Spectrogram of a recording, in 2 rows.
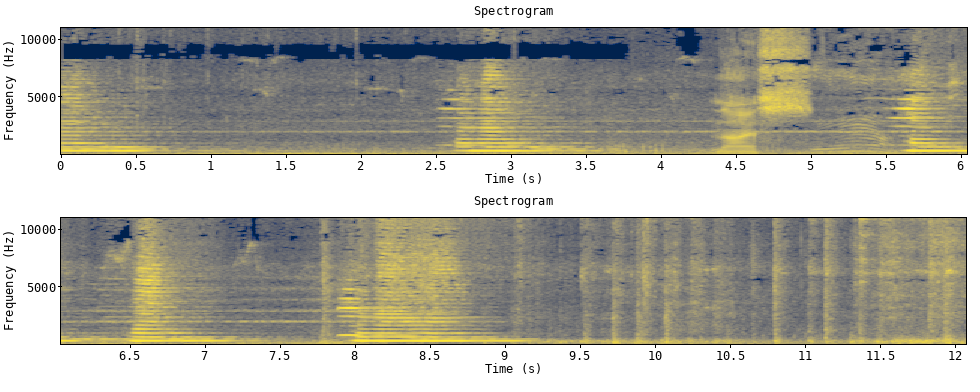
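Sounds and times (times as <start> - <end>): train horn blasts: 0.0 - 1.3, 2.4 - 4.0, 5.3 - 9.4
train wheels clacking on rail joints: 5.6 - 12.0.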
